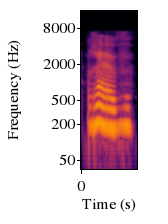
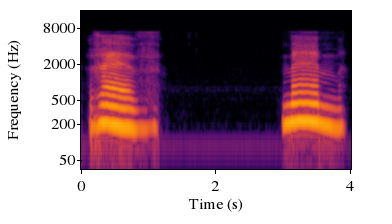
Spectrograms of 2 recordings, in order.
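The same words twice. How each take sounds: First: "rêve" with the ê kept short; short, quick ê in "rêve"; unprolonged vowel. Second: "rêve, même" with the open ê held long; slow, drawn-out ê in "rêve, même"; prolonged vowel. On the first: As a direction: say "rêve" without stretching the vowel. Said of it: "It's not like". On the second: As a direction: stretch the vowel in "rêve" and "même", each word on its own. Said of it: "you prolong a little bit more the sound". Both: Shown as a demonstration.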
